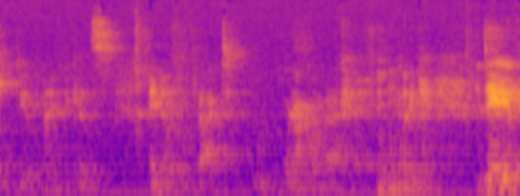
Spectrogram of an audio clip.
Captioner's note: laughs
